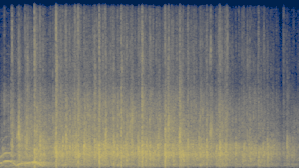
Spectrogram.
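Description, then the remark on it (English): A crowd claps for Jesus, a dense patter of many hands that holds at an even level for several seconds, with a brief cheer near the start, then fades slightly at the end. “I think Jesus deserves a better round of applause than that.”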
